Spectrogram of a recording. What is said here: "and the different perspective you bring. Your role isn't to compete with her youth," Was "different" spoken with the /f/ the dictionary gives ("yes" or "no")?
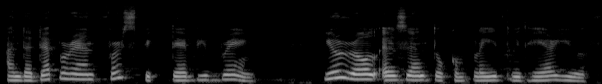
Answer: no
